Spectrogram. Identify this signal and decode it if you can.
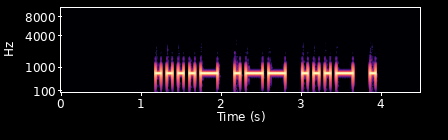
Morse code, heard as a keyed tone, about 17 wpm, 700 Hz. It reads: 4WVE
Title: Four Challenging Letter-Number Combinations 17wpm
